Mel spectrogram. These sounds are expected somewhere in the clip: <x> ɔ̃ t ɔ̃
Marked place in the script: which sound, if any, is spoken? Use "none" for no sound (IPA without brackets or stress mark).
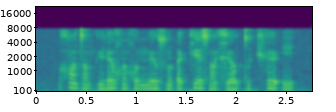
x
